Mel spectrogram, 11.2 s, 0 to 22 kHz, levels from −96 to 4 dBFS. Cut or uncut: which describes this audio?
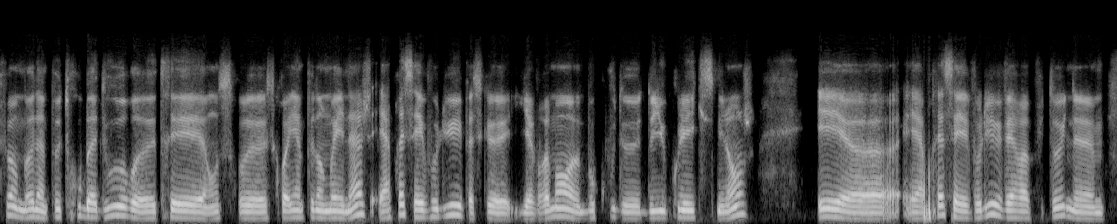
uncut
